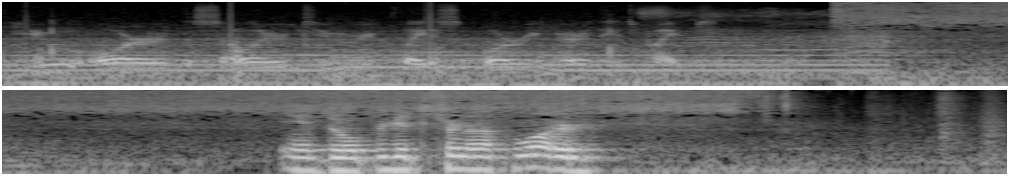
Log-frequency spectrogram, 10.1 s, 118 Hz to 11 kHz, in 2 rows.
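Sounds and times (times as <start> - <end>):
faucet water running into sink: 4.4 - 9.0.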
